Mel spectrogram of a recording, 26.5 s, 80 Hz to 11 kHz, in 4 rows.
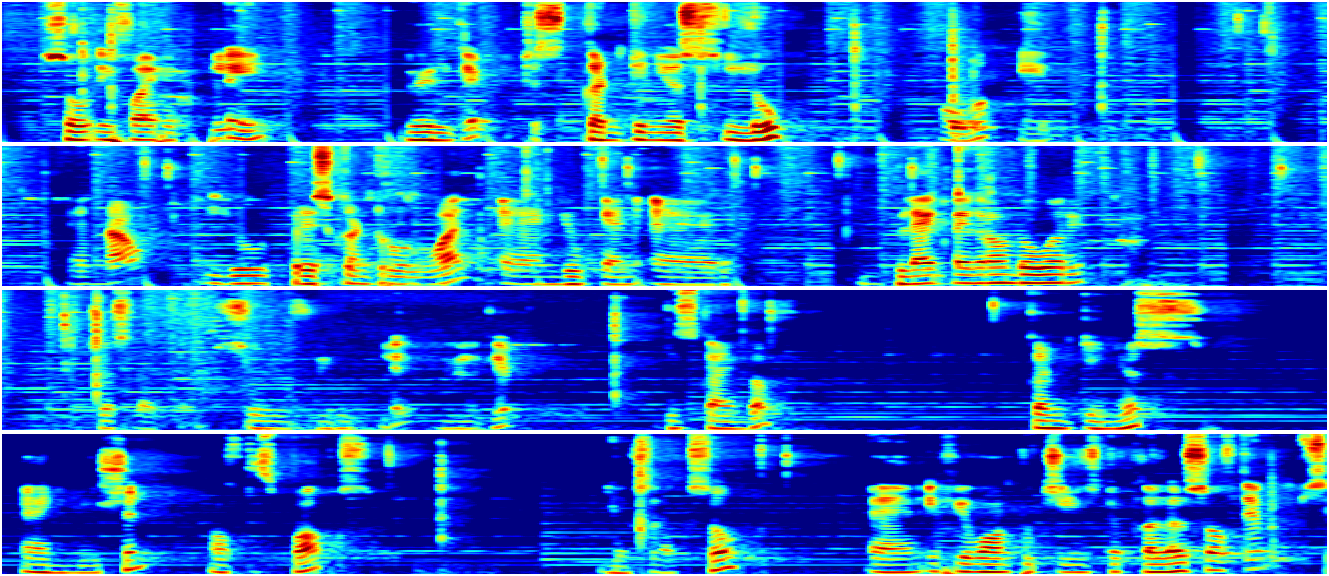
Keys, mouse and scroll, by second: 0.4 space, 3.3 space, 6.1 click, 6.7 u, 7.3 click, 8.5 ctrl+y, 9.6 click, 11.2 Return, 12.6 click, 13.6 space, 16.1 space, 16.9-21.9 drag, 21.9 space, 23.6 click.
